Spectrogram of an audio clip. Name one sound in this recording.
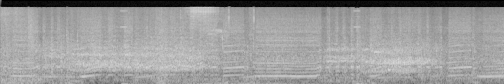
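Tyres screech loudly during a drift.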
